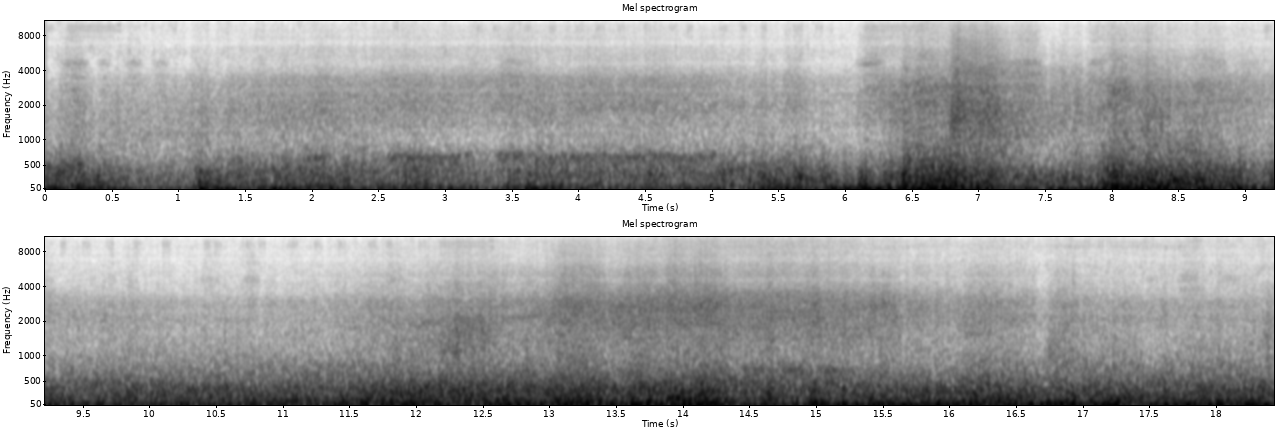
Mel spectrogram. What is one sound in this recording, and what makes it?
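Wind rushes and buffets loudly past a microphone.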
